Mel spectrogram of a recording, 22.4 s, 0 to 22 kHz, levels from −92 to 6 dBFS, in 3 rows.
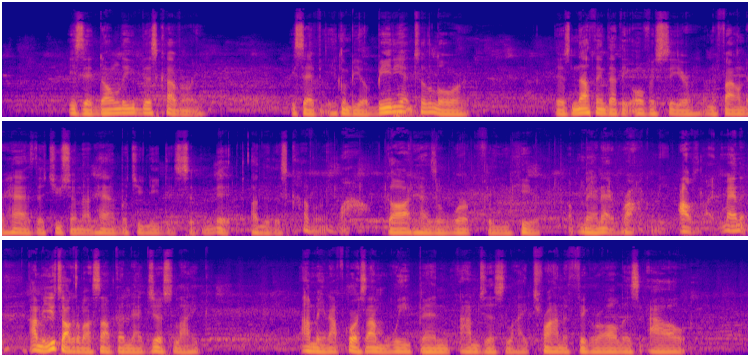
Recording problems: murmuring crowd; noticeable; throughout; 20 dB below the speech

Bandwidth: 17.5 kHz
